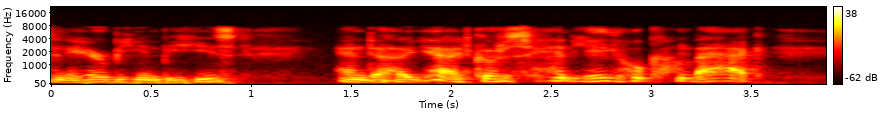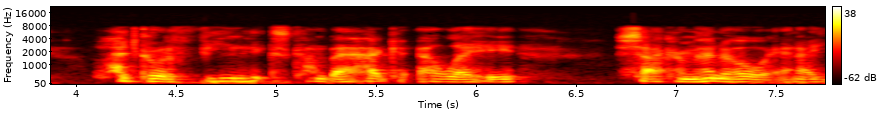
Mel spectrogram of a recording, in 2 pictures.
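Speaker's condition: Spasmodic dysphonia; slightly better over 10 years

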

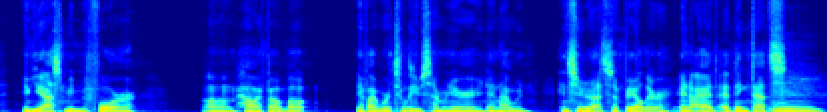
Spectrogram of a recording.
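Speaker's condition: Cleft palate; nose and lip

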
